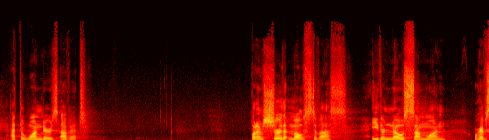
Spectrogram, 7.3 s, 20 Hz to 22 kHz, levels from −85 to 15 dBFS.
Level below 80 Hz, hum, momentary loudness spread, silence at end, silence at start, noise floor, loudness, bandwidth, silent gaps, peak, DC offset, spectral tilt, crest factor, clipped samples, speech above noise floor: -76 dBFS; none; 16 LU; 0 s; 0.15 s; -62 dBFS; -21 LUFS; 19 kHz; none; -2 dBFS; under 0.1%; -3 dB/octave; 22 dB; under 0.1%; 40 dB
